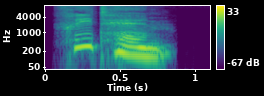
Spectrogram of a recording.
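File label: "Friedhelm", German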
